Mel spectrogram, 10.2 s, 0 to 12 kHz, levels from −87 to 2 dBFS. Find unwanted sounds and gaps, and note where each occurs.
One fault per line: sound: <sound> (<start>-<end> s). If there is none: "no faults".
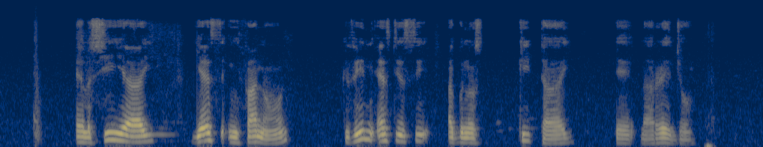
sound: cough (0.4-0.6 s)
sound: whoosh (9.4-9.6 s)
